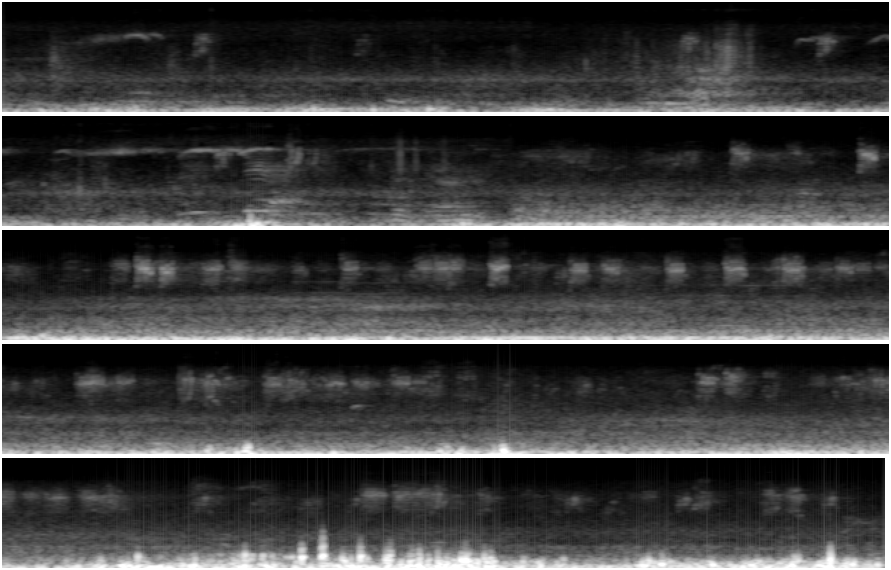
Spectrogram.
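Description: Small birds chirping in many short, high calls, thickest through the second half, over a low rumble of wind on the microphone that swells loudly near the end.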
